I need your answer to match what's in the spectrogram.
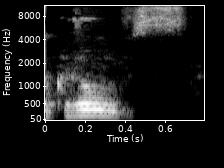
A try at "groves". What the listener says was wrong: Groves. Yeah, grooves would be two O's.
